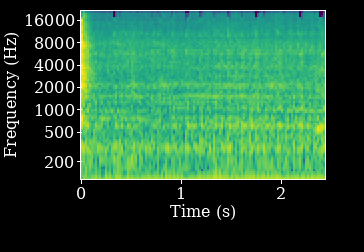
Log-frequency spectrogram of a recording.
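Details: Usha mixer grinder, 230 V AC 750 W, before repair: steady low motor hum with a faint rapid knocking rattle inside as speed varies; motor knocking from worn shaft bushes.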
